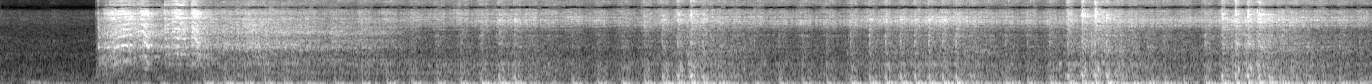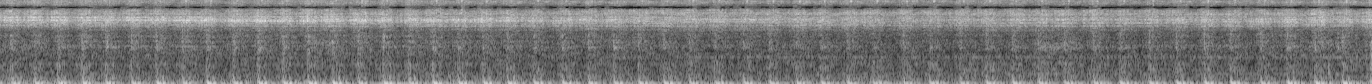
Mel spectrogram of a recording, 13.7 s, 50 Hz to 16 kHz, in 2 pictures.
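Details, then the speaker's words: Rebuilt Honda Wave 125 FI, freshly reassembled with 1 litre of oil, fires and settles into a steady idle with a light, quick ticking rattle; overtight timing chain caused by the owner's custom modification. "Tadi tu bunyi timing chain. Timing chain tu ketat sangat sebab aku ada custom sedikit supaya dia bahagian"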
